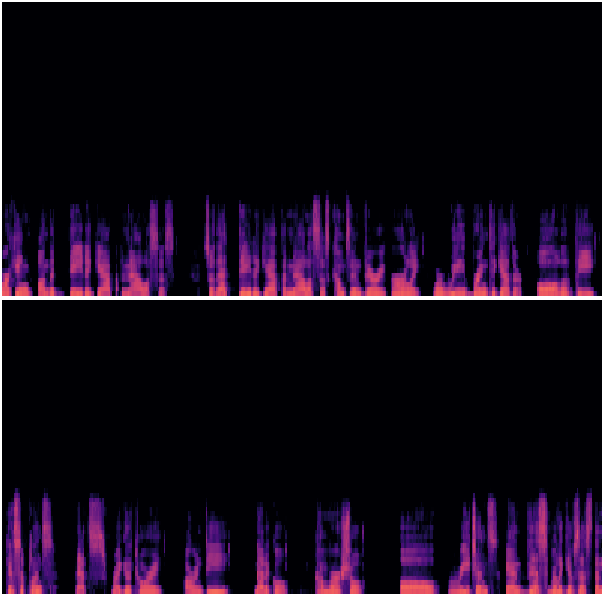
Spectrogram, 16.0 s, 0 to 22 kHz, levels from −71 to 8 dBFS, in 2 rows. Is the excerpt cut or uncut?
cut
